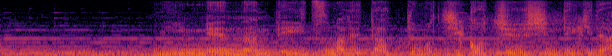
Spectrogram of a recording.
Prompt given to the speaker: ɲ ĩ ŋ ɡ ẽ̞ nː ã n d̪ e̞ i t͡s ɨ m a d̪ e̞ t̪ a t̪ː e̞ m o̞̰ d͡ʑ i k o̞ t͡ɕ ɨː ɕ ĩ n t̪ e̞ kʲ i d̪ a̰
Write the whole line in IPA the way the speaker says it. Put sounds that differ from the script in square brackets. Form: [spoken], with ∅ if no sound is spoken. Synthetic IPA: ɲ ĩ ŋ ɡ ẽ̞ nː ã n [t̪] e̞ i t͡s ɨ m a d̪ e̞ t̪ a t̪ː e̞ m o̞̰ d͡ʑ i k o̞ t͡ɕ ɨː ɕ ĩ n t̪ e̞ kʲ i d̪ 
